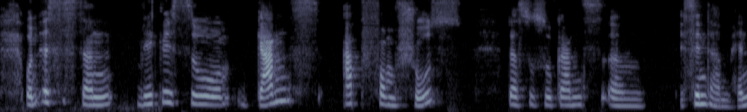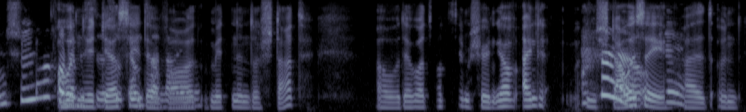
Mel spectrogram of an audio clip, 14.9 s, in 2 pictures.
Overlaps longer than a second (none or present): present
